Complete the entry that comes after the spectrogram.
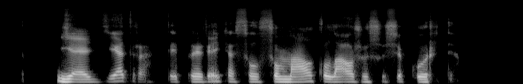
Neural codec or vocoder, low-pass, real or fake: autoencoder, 48 kHz, 32 numbers a frame, DAC-VAE, trained on Japanese speech; 14.4 kHz; fake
